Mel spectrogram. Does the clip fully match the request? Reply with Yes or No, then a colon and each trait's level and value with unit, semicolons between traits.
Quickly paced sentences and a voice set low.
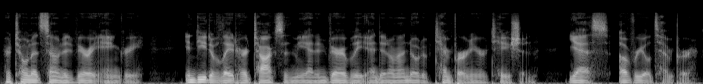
Yes: fast, 220 wpm; very low, 85 Hz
